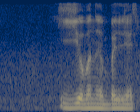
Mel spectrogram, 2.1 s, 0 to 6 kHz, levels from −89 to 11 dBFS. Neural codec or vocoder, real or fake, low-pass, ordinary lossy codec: none; real; 5.4 kHz; none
